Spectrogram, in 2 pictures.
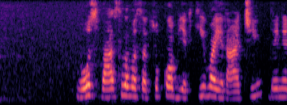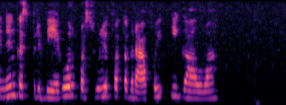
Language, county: Lithuanian, Marijampolė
